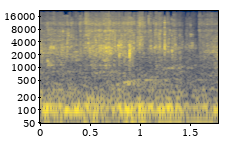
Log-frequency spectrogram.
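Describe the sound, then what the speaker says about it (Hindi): Water is poured onto potted plants on a rooftop, a faint continuous splashing trickle heard briefly with no talking. "इसलिए अपने पौधों को पानी दे के जाती हूँ।"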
